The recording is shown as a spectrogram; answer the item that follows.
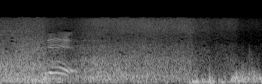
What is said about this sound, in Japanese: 今確認したらここ泣き砂なんですね歩ってたら聞こえますか波の音がうるさくて聞こえづらいかもしれないんですけど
